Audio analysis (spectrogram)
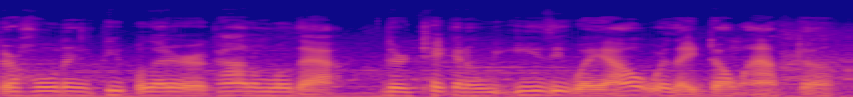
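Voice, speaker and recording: Gravelly-voiced woman in her forties. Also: deep voice, level tone, noisy background. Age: 40s. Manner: emotional, halting with ums. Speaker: jail inmate awaiting trial. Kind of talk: documentary interview.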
